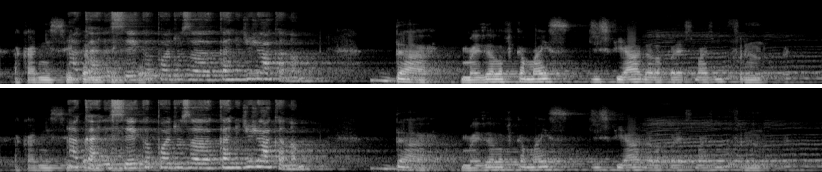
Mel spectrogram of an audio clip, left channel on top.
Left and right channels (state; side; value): normal; both; correlation 0.46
